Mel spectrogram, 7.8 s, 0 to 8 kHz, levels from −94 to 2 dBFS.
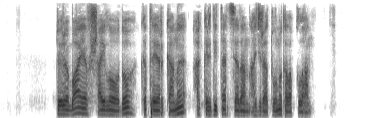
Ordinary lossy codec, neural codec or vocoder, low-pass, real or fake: MP3, 48 kbps; none; 7.2 kHz; real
